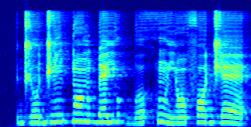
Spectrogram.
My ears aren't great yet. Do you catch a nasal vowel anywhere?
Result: yes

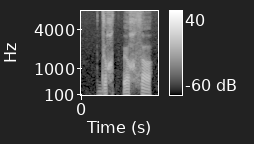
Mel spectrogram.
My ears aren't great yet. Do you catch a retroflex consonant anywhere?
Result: no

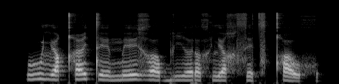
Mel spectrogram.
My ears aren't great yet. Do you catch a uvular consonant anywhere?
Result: yes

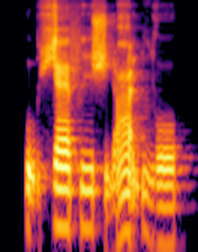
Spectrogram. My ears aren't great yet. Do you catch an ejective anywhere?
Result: no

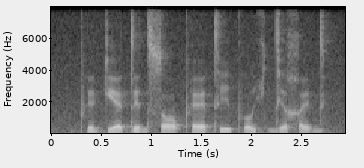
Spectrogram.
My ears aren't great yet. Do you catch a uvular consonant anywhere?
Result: yes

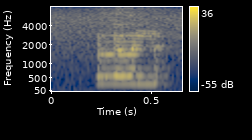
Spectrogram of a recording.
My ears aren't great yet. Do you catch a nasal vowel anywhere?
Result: no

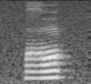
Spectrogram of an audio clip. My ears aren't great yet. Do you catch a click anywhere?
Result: no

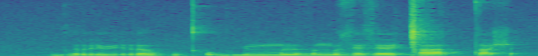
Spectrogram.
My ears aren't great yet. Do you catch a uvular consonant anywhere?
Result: no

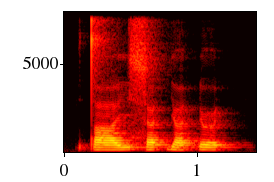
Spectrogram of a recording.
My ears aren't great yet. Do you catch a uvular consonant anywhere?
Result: no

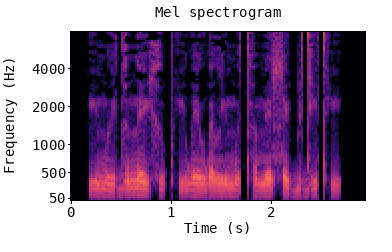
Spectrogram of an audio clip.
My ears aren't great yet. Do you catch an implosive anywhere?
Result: no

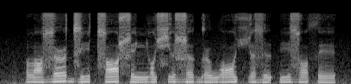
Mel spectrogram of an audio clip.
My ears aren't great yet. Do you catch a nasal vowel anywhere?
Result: no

